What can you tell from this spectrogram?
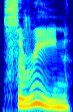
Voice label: "serene", spelling

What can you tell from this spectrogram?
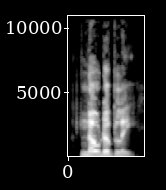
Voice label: "notably", voice, spelling

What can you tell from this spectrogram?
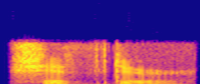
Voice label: "shifter", English

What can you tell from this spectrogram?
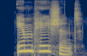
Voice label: "impatient", voice

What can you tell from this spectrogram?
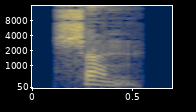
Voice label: "shun", spelling

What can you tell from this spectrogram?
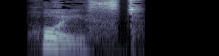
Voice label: "hoist", English, spelling

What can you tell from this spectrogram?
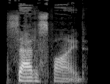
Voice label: "satisfied", english spelling

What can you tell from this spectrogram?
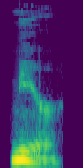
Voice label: "near", voice

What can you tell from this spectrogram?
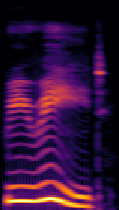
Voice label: "reread", English

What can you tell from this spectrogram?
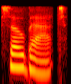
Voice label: "Sobat", English

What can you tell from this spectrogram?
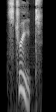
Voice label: "street", spelling

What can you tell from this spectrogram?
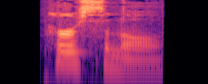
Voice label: "personal", voice, English

